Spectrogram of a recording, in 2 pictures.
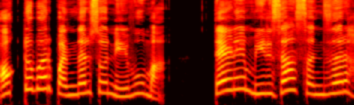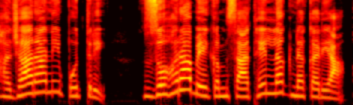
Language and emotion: Gujarati, neutral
